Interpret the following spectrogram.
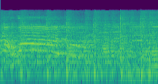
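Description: Live band playing jovem guarda-style rock, with a melody line sliding downward in the first second.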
